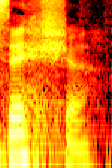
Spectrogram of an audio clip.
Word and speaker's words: Saoirse: Como é o nome de novo? Sesha. Sesha. É muito difícil pronunciar, porque é S-A-O-I-R-S-E.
